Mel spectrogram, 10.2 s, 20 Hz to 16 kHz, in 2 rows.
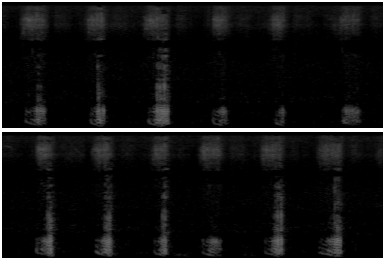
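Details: Pitbull snoring: short, snorting, grunt-like snores, about 76 a minute in a fairly steady rhythm.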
